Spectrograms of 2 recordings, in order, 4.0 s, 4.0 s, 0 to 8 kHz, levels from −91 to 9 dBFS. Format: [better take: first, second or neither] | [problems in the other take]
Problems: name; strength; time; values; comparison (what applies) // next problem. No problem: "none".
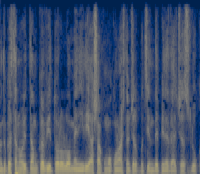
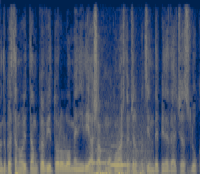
first | background sound (Subway, metro, underground / Doorbell); 3 dB above the speech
